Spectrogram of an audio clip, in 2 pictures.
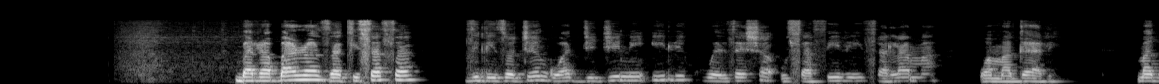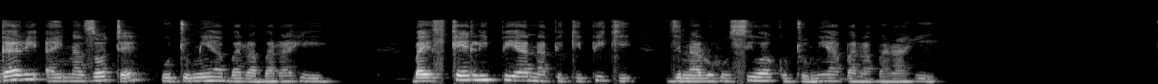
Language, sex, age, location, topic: Swahili, female, 50+, Nairobi, government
